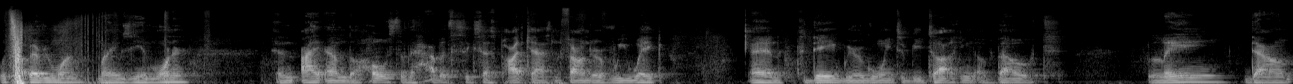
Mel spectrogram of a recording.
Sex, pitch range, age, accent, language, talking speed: male, 85-95 Hz, 30-49, American, English, 165 wpm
